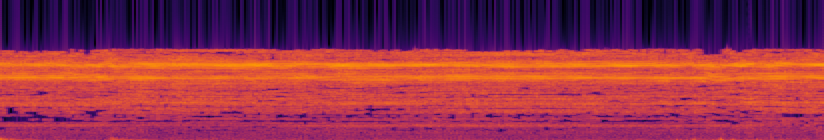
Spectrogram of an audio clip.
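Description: Electric tattoo machine buzzing steadily as the needle works ink into skin, with a rougher, lower sound joining in near the end.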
